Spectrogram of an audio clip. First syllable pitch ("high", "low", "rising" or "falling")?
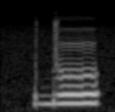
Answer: high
